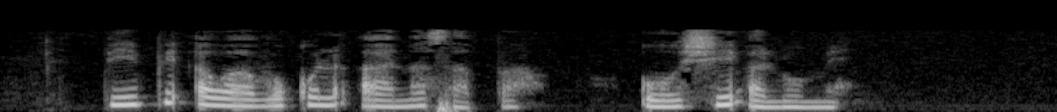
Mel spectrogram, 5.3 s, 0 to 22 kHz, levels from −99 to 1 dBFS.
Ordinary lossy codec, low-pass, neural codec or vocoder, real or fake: MP3, 32 kbps; 7.2 kHz; none; real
